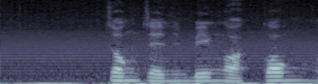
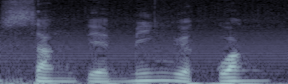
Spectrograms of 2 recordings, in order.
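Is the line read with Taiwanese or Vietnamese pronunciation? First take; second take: Taiwanese; Vietnamese. First: The line is read with Taiwanese character pronunciations. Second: The line is read with Vietnamese character pronunciations.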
